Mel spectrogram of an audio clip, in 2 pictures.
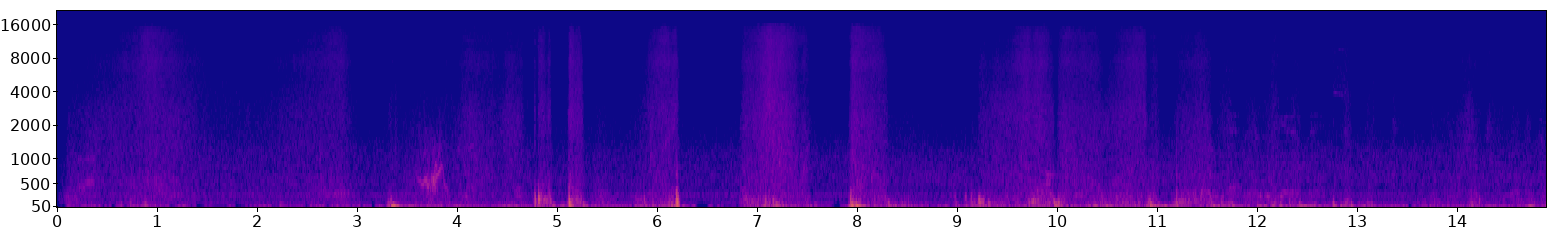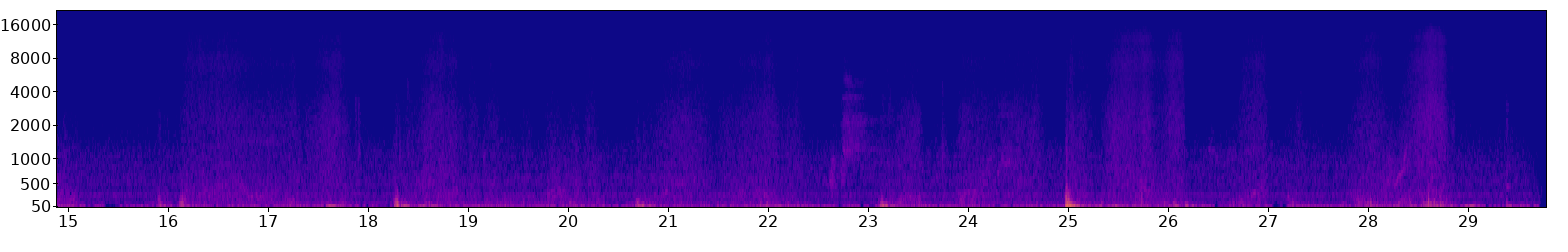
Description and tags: Rubbing cloth
Hands rubbing over cloth
fabric, rustle, rubbing, rub, cloth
